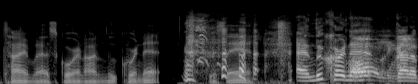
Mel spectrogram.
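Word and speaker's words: Kornet: props to uh luke cornett fun uh it's spelled pretty cool too it's it's like hornet but instead of an h it's a k i spelled it wrong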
